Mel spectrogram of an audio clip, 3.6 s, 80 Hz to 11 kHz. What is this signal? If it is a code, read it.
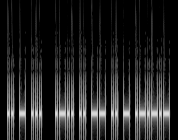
Morse code, heard as a keyed tone, about 30 wpm, 700 Hz. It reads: ITS LIMIT.
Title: Sentences from Top 1500 Words 30wpm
